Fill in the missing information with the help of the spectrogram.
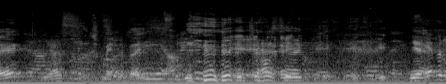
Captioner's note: chuckles; laughs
